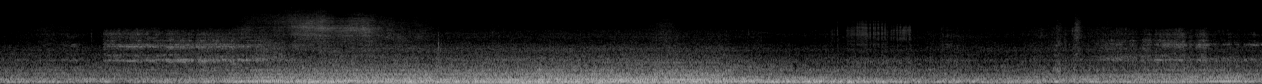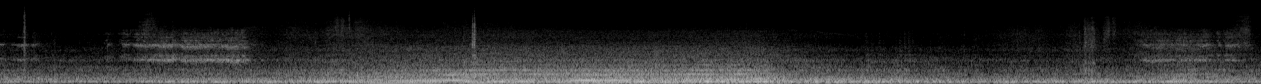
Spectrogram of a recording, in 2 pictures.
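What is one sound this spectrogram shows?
A car engine hums steadily with a low rumble.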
